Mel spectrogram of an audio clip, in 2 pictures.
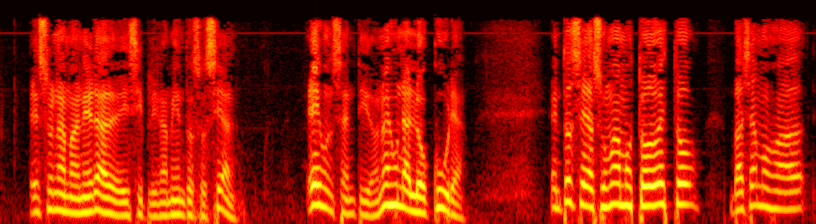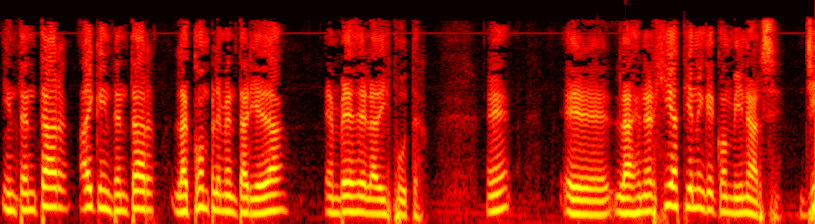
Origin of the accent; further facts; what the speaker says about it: Villa Giardino, Córdoba, Argentina; de Villa Yardino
